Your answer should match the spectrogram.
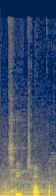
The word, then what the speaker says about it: Ti Top: It was supposed to be named Todd Island, but perhaps it became Tik Tok because they couldn't pronounce the V sound.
